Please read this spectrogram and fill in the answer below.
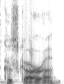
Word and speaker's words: cascara: know what cascara is, or as we pronounce it here in the U.S., cascara.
